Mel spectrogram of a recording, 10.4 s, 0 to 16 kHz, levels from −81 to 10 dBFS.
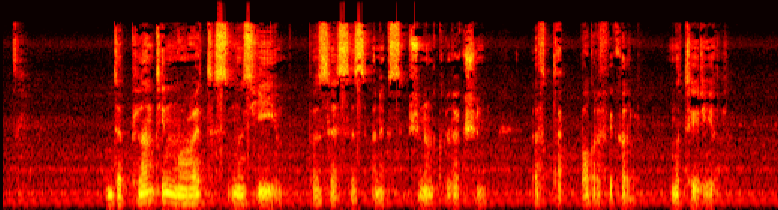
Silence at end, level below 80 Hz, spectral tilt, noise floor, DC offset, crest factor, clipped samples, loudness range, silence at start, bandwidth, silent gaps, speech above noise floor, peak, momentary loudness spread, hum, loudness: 0.65 s; -48 dBFS; -2 dB/octave; -45 dBFS; under 0.1%; 18 dB; under 0.1%; 12 LU; 0.2 s; 16 kHz; none; 28 dB; 0 dBFS; 18 LU; none; -14 LUFS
